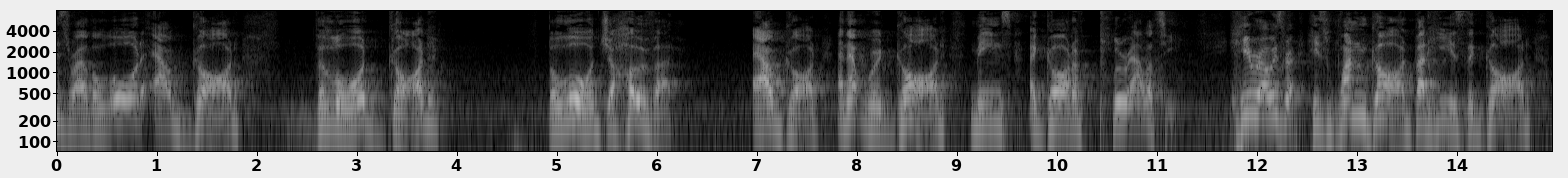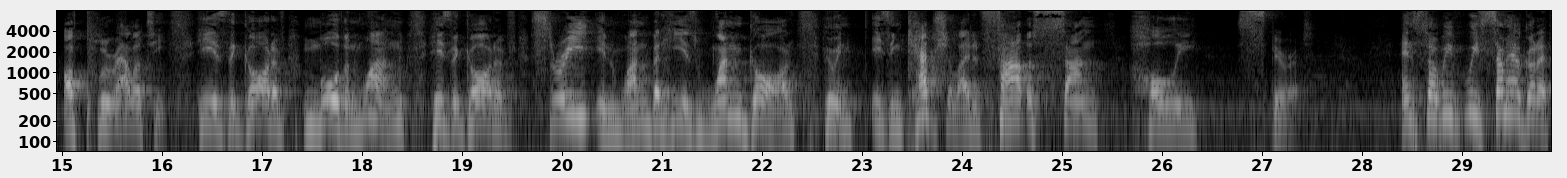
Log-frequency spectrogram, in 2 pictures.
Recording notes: Recorded at Lifepoint Church, Adelaide, Ridgehaven Campus.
